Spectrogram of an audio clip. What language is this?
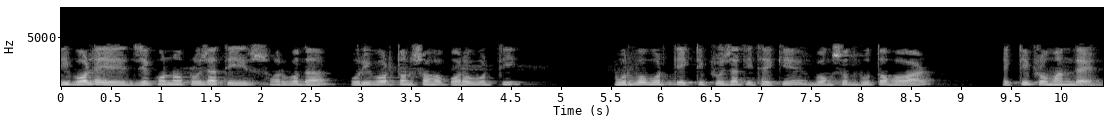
Bangla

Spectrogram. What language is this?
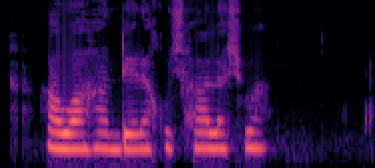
Pashto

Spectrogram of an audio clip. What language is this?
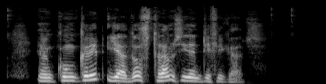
Catalan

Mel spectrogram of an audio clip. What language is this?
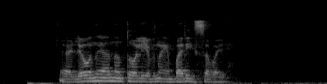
Russian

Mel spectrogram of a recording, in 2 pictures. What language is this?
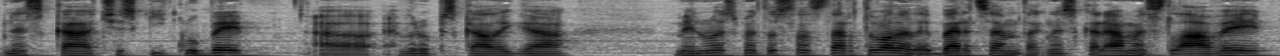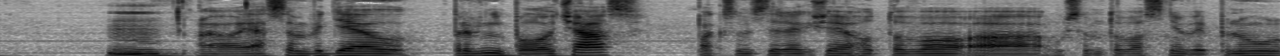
Czech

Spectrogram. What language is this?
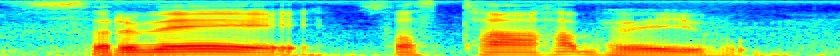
Sanskrit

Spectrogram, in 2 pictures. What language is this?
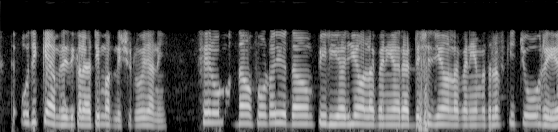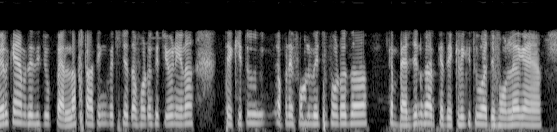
Punjabi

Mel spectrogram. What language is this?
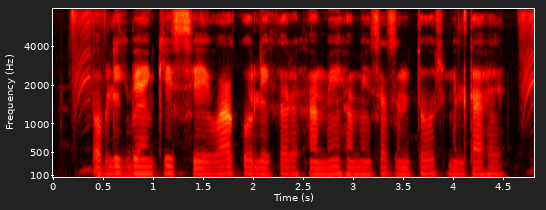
Hindi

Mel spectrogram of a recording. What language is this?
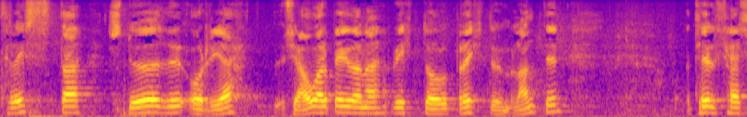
Icelandic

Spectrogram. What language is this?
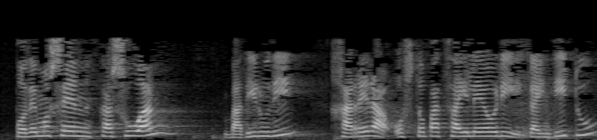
Basque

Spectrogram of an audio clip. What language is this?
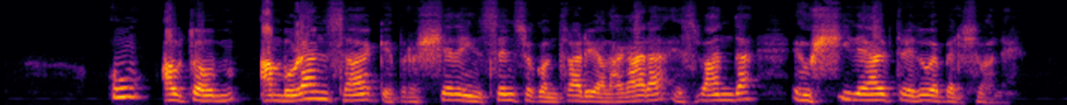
Italian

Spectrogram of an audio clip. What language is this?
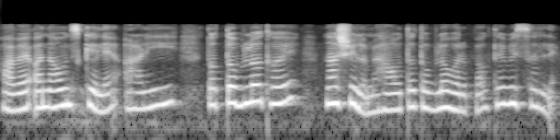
Konkani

